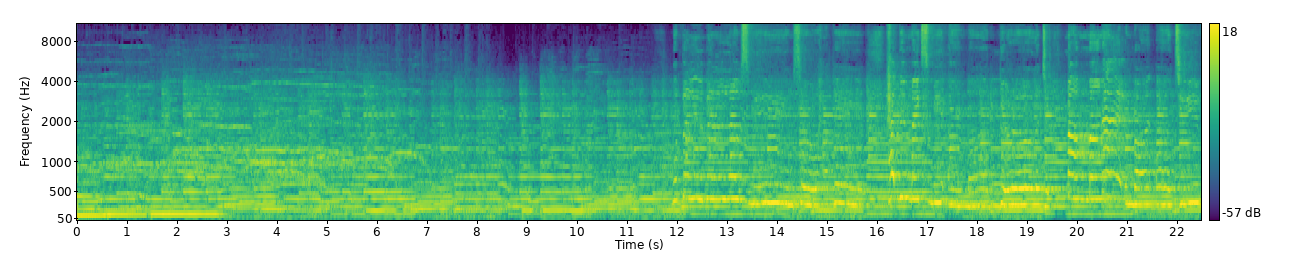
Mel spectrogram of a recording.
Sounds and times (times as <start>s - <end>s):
Music: 0.0s - 22.4s.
